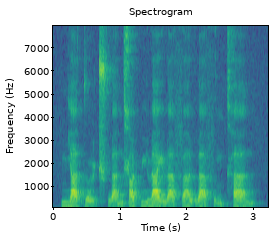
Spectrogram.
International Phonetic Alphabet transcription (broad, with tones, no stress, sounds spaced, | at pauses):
n̪ j ä˥˩ t̪ o̰˨˩ ʊ̯ ʈ͡ʂʰ w a˧˥ n x ɑ˧ ʊ̯ p y˥˧ ɻ a˥˧ ɪ̯ ɻ ä˥˩ f ä˧˥ ɻ w ä˥˧ f ʊ˥˧ ŋ kʰ a˥˩ n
